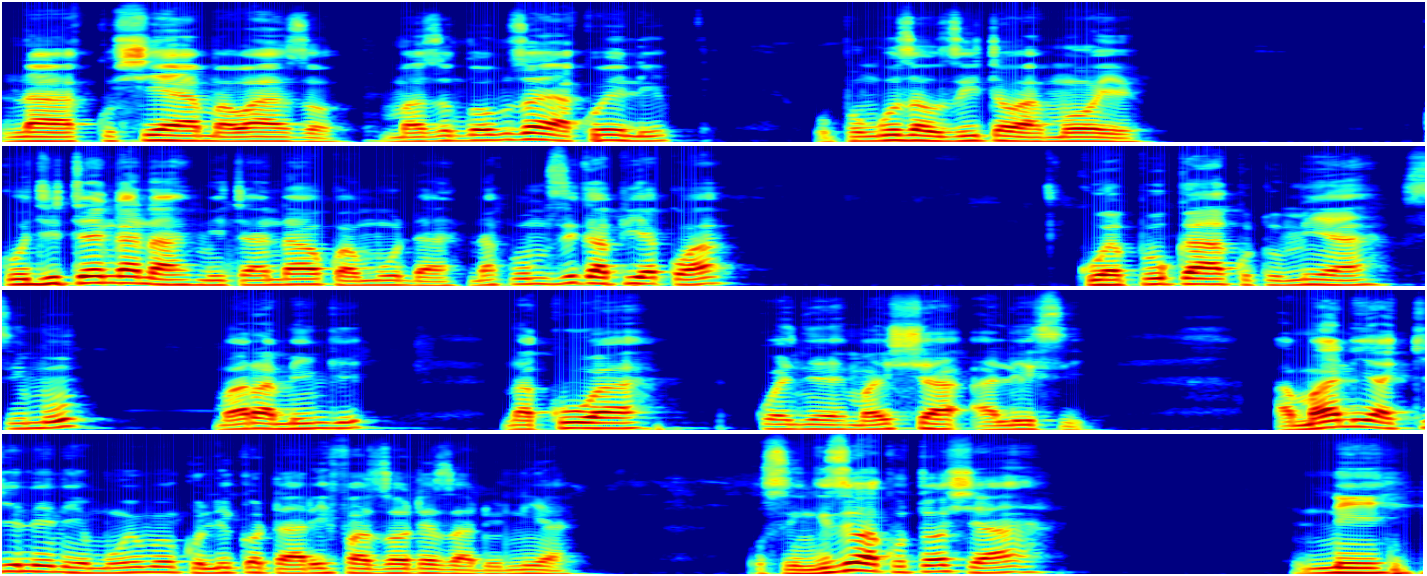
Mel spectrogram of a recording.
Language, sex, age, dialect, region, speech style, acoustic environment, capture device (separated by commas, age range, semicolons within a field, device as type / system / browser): Swahili, male, 18-24, Kenya - Nairobi Sheng-influenced, Kenya, happy; focused, nature; silence, mobile / Linux / Chrome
